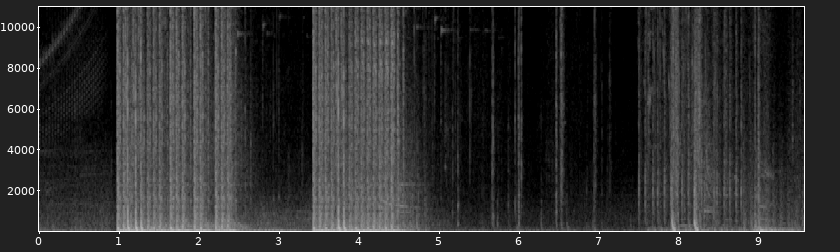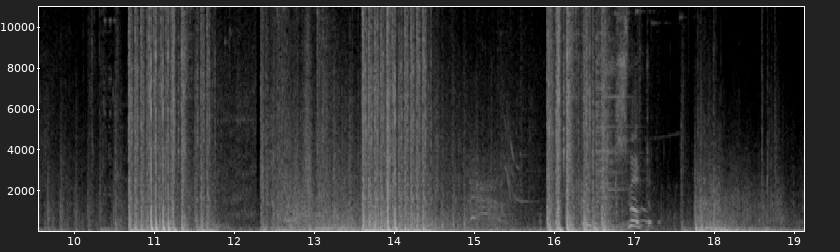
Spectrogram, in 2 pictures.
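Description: Gunfire bursts loudly in short, rapid volleys.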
